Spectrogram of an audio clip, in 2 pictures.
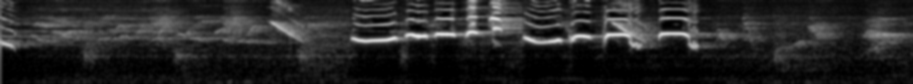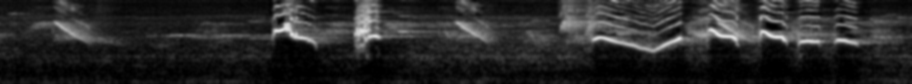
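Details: Lure song of a magpie-robin, meant to make rival magpie-robins answer at once: quick series of high twisting whistles and slurred notes, a gap, then a dipping whistle and a final loud warbled flourish; faint low hum underneath.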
